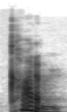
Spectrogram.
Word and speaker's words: caught him: I say him pronunciation cotum if I talk about more than one person them the word is not stressed so you don't hear the th and again the t is a fast D caught him caught him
